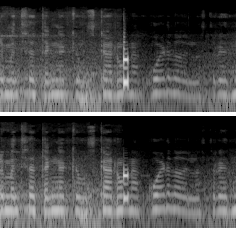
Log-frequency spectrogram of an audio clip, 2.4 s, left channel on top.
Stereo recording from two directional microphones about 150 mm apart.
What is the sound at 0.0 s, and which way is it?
A woman's voice, 40° right (ahead or behind).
